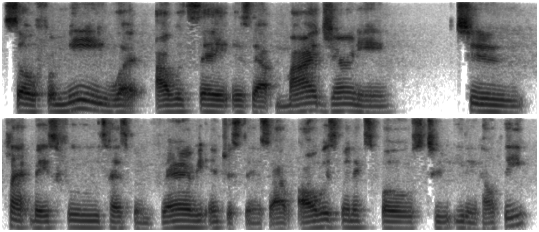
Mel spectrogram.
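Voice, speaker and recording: A woman's voice: very deep voice, fairly even intonation, a little slow, warm tone. A woman from Guyana who grew up in Brooklyn, a plant-based chef and health coach, hosting a live-streamed masterclass in an upbeat, chatty way and greeting viewers by name. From Guyana, raised in Brooklyn.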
